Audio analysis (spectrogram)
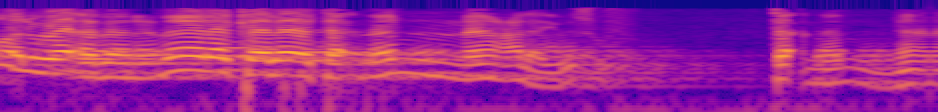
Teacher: أن آتي بضم الشفتين ثم أرجعهما مرة أخرى في حركة سريعة جدا · Term: الإشمام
